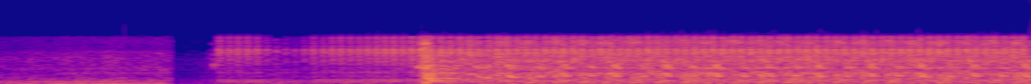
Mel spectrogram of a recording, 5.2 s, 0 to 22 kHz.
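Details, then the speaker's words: Air-cooled VW T25 twin-carb engine, fuel drained, relative compression test cranking on starter with scope and amp clamp: steady starter whir with slightly uneven beat; cylinders 1 and 4 slightly higher compression than cylinder 3; uneven compression. "so senator 1 and 4 of slightly higher compressions and cylinder 3"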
